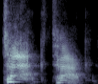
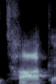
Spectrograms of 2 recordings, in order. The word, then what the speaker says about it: Tak: this attacker you know king said tech you know tak tak as he was reading it so i always go with his pronunciation as opposed to talk as i've heard other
